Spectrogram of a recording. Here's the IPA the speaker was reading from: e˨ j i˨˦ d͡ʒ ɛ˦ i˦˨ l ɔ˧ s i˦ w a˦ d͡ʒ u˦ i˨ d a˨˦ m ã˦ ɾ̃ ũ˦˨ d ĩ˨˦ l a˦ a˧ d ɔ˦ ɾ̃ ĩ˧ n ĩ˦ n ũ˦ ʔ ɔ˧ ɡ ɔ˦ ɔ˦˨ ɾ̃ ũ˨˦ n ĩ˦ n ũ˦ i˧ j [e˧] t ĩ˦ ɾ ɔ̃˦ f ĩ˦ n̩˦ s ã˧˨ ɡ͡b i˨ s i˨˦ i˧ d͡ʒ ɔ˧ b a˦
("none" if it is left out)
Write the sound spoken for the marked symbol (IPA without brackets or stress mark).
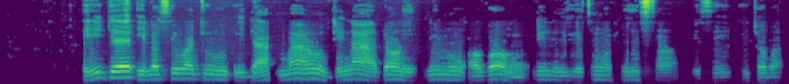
e˧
